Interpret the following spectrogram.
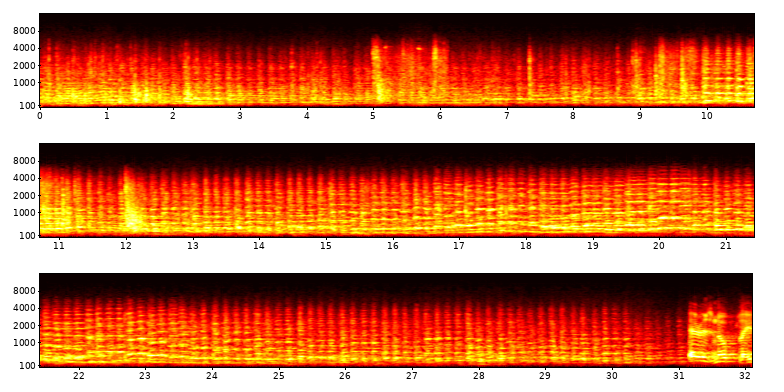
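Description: Dramatic orchestral film score led by bowed strings, with several sharp accents in the first twelve seconds, then sustained string lines that rise and fall.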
